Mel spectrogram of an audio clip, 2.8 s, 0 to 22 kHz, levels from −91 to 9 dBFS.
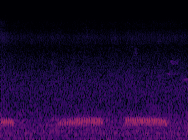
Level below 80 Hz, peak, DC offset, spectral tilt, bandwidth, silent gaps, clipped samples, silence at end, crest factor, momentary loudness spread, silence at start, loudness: -70 dBFS; -38 dBFS; under 0.1%; -4 dB/octave; 16 kHz; none; under 0.1%; 0 s; 14 dB; 9 LU; 0 s; -51 LUFS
